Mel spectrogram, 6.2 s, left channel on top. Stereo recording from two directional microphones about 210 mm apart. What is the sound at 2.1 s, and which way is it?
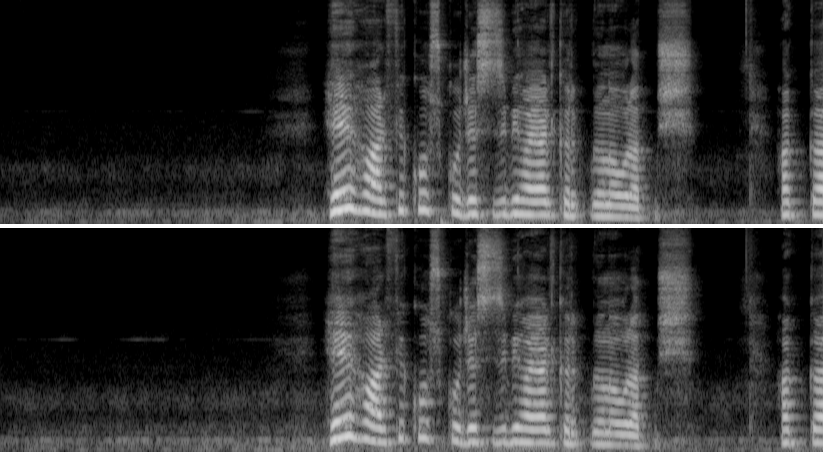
Speech, 20° left (ahead or behind).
